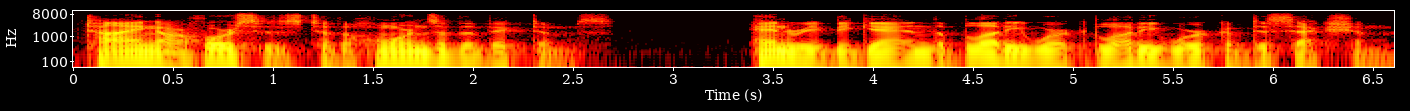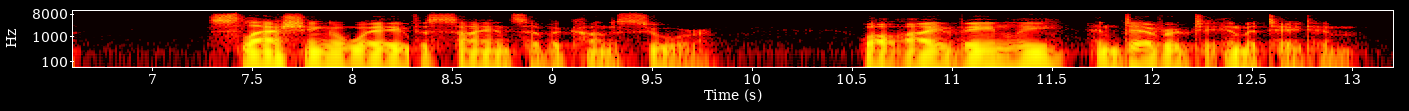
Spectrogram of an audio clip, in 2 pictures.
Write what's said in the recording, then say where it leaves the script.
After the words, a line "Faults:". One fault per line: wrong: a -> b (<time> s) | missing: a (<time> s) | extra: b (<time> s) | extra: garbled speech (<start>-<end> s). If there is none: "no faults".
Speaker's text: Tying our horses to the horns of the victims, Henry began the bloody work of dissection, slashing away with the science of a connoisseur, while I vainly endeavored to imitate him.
Tying our horses to the horns of the victims, Henry began the bloody work bloody work of dissection, slashing away the science of a connoisseur, while I vainly endeavored to imitate him.
Faults:
extra: bloody work (5.0 s)
missing: with (8.2 s)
